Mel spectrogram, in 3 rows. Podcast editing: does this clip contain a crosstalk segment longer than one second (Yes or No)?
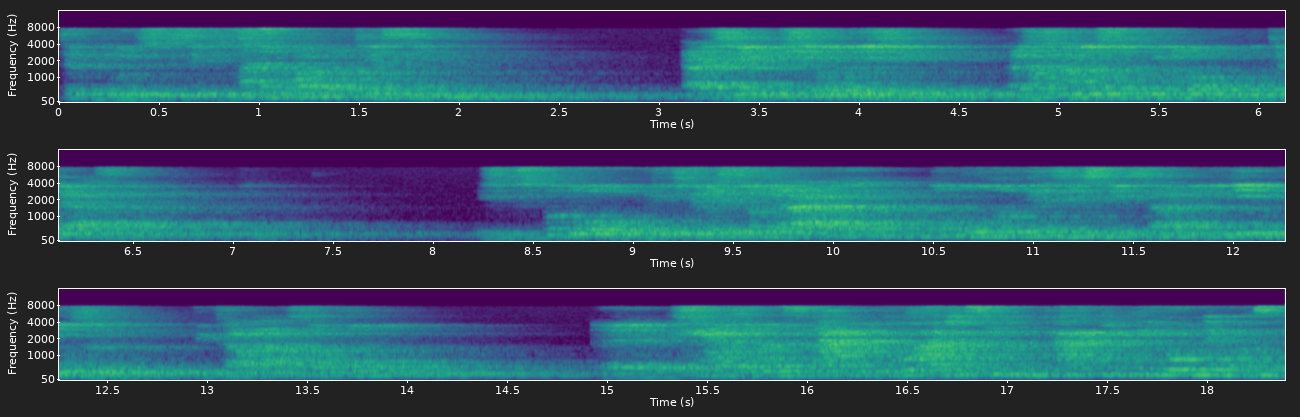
Yes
